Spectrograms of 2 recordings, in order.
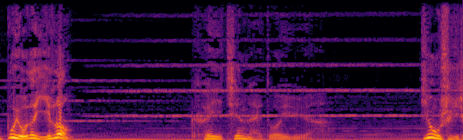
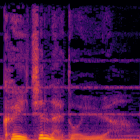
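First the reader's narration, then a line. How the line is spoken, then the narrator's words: Gentle calling. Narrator (Chinese): 屋内突然传来了一阵温柔的呼唤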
